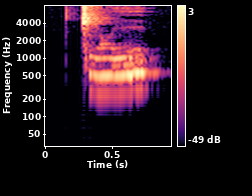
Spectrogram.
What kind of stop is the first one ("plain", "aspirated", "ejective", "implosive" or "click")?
click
